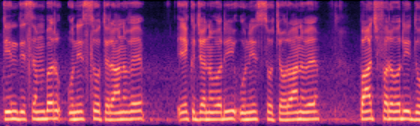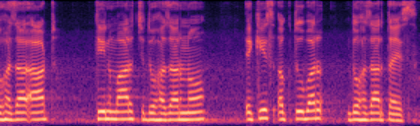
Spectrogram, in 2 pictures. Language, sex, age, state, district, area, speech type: Urdu, male, 18-30, Uttar Pradesh, Saharanpur, urban, spontaneous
